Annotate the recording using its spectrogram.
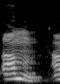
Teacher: अम का उच्चारण स्थान नाक से होता है ठीक है ना अम बोलते हैं ना तो नाक से ही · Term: अनुस्वर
